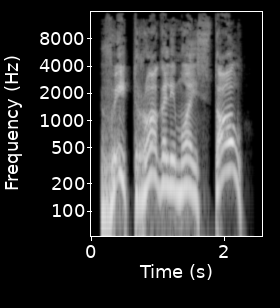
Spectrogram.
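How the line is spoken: Roaring. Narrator (Russian): взревел Вульф

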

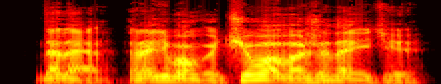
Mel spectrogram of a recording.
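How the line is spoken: Irritated. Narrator (Russian): раздраженно повторил вслед за ним Уиллогби

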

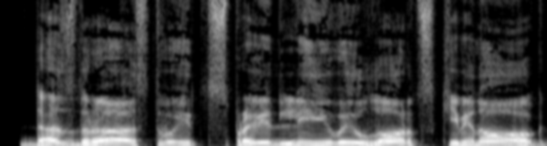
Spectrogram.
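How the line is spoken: Gloating crowd roaring in unison. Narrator (Russian): дружно взревели бывшие узники, злорадно потирая ручки

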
